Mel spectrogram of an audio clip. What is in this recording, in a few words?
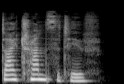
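"ditransitive", British English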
